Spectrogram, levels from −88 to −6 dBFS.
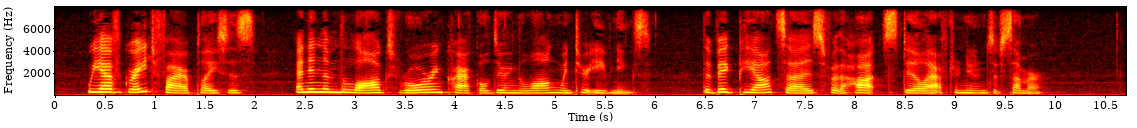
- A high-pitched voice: Yes, high, 225 Hz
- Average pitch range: Yes, average, 3.5 semitones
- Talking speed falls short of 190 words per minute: Yes, average, 155 wpm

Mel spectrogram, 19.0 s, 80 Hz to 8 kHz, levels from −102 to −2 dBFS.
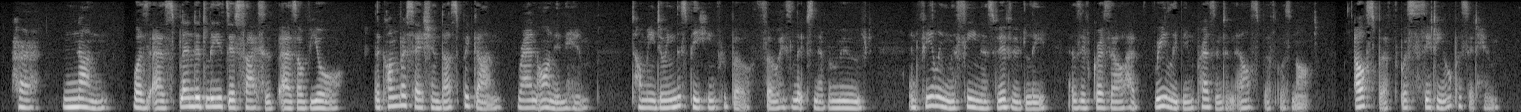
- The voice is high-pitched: Yes, high, 195 Hz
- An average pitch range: No, narrow, 2.1 semitones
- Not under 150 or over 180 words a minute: Yes, average, 160 wpm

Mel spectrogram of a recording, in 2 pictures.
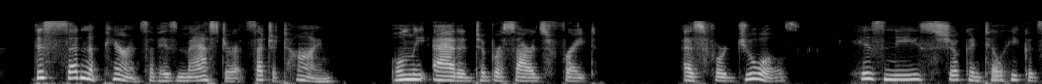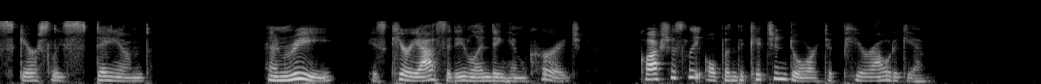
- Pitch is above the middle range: No, medium, 180 Hz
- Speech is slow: Yes, slow, 120 wpm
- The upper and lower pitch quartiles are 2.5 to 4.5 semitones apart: No, average, 5.0 semitones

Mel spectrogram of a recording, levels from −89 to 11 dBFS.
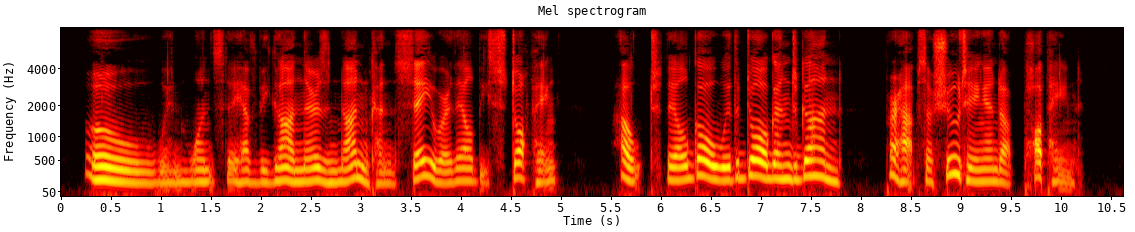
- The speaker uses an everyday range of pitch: Yes, average, 4.1 semitones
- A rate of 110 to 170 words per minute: Yes, average, 160 wpm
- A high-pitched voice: No, medium, 180 Hz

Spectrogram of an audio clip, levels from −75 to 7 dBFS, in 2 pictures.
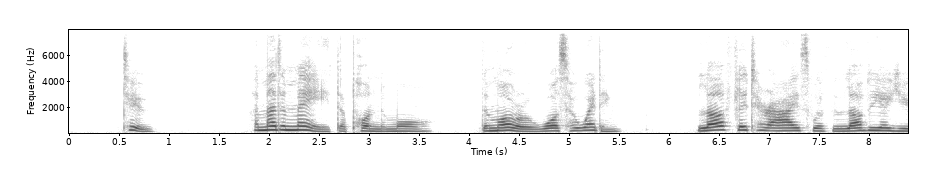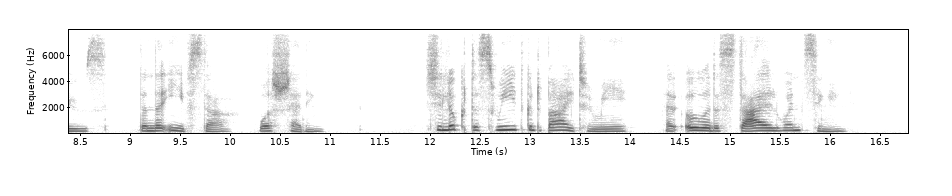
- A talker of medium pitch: No, high, 205 Hz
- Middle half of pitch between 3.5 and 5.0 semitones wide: Yes, average, 4.7 semitones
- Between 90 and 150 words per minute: Yes, average, 145 wpm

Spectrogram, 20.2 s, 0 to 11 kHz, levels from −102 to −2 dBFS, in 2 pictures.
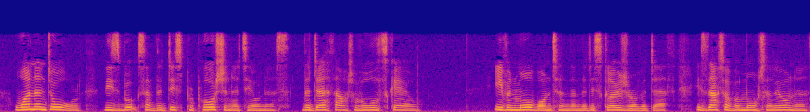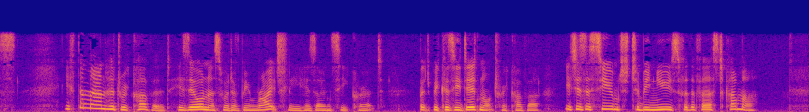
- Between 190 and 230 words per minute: No, average, 180 wpm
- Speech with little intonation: No, average, 3.7 semitones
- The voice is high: Yes, high, 220 Hz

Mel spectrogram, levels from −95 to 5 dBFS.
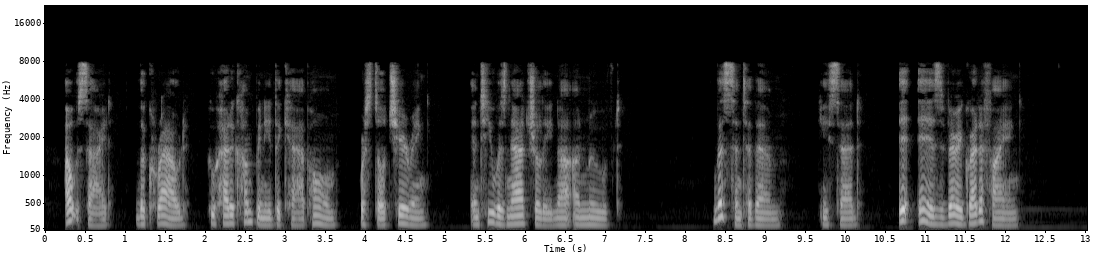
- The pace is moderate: No, slow, 125 wpm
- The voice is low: Yes, low, 125 Hz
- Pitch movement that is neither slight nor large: Yes, average, 3.7 semitones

